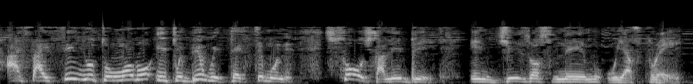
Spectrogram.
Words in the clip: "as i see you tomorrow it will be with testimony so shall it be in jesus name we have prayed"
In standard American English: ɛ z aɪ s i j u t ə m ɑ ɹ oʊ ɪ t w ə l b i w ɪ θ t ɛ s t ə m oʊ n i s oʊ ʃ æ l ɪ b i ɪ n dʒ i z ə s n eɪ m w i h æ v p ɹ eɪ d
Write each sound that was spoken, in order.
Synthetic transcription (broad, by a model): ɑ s aɪ s i j u t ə m ɑ ɹ oʊ ɪ t w ə l b i w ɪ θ t ɛ s t ə m oʊ n i s oʊ ʃ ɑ l ɪ b i ɪ n dʒ i z ə s n eɪ m w i h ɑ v p ɹ eɪ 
